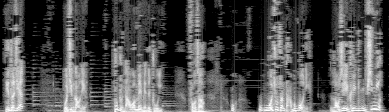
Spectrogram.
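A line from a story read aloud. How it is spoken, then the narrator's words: Stern, harsh voice. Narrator (Chinese): 宇文某厉声道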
